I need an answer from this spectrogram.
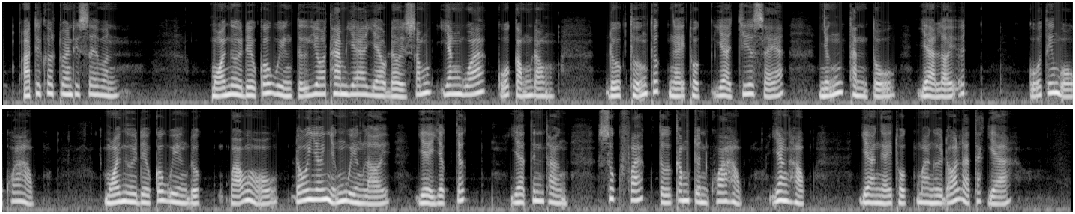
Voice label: Vietnamese

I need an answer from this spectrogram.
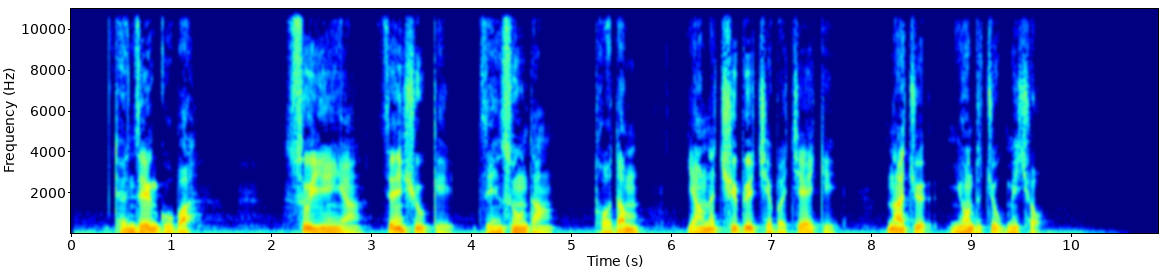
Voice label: Tibetan

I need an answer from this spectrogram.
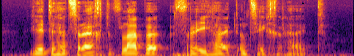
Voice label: Swiss German

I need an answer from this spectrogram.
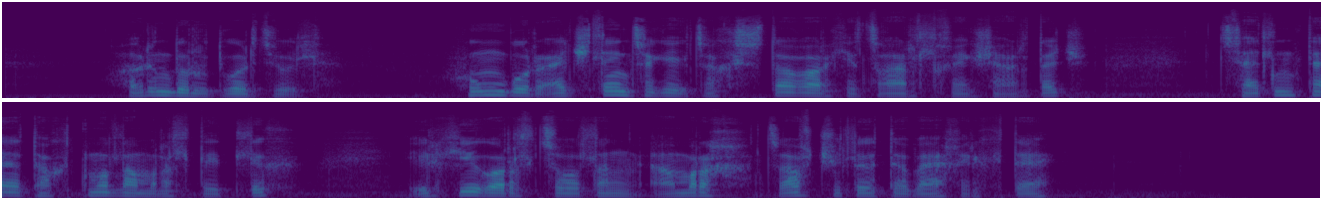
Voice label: Mongolian

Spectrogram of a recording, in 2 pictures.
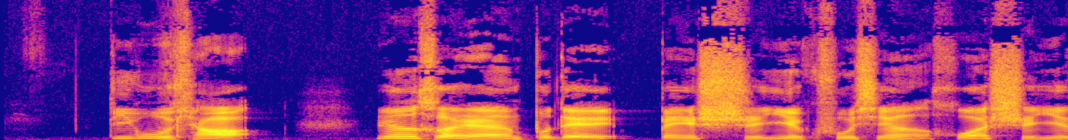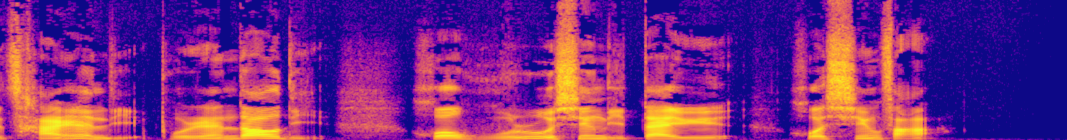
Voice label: Mandarin

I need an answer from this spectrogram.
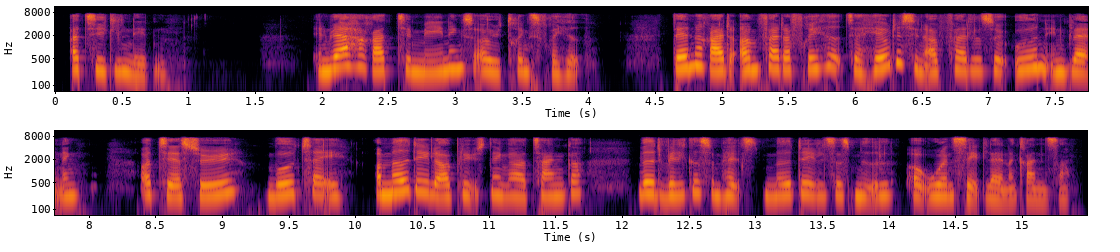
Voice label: Danish

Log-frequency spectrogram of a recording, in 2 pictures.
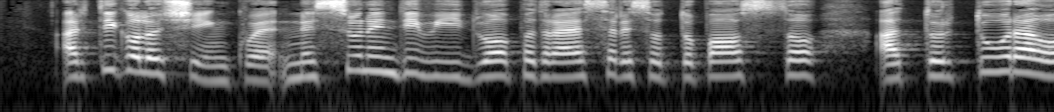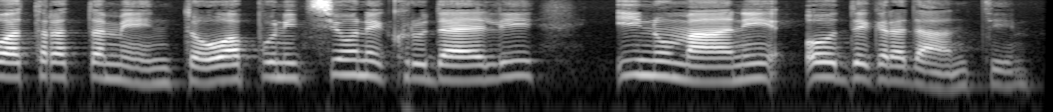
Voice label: Italian

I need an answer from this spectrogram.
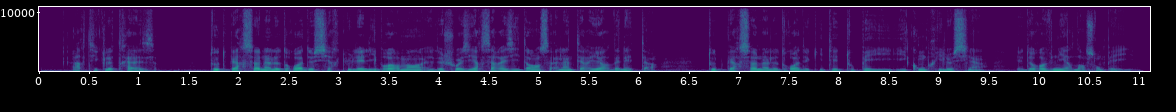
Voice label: French

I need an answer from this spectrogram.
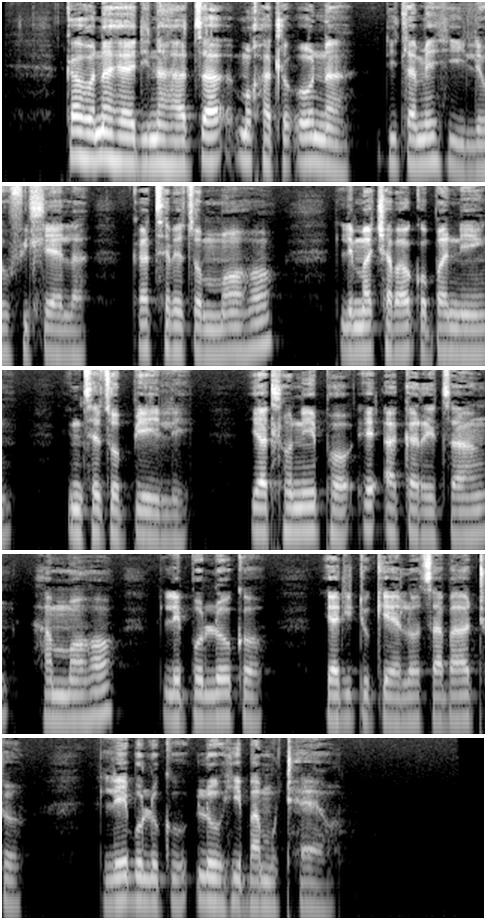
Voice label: Sesotho

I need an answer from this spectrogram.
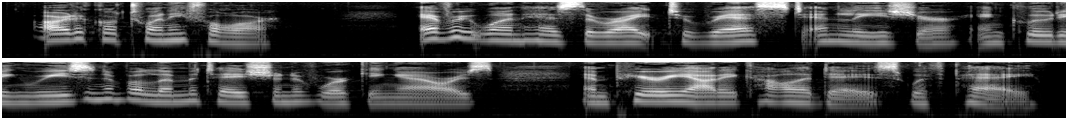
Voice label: English

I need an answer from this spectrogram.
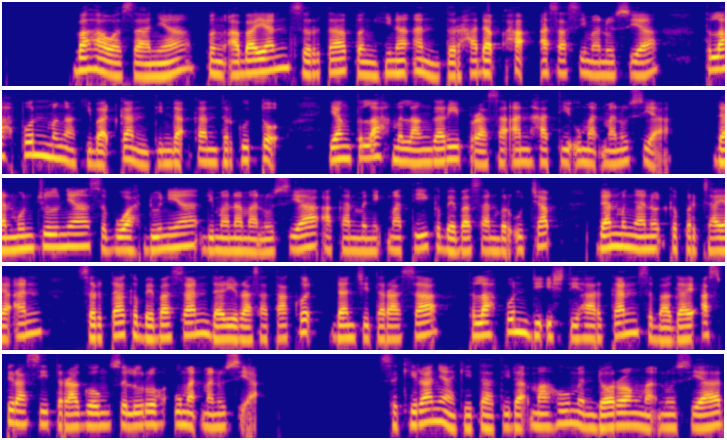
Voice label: Preamble Malay

